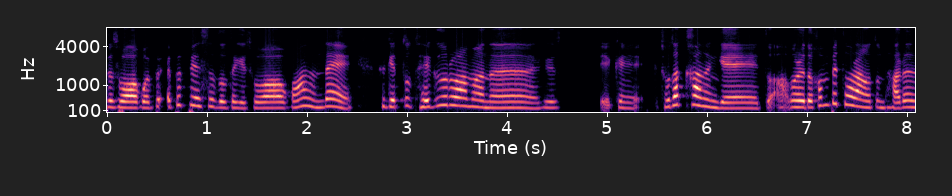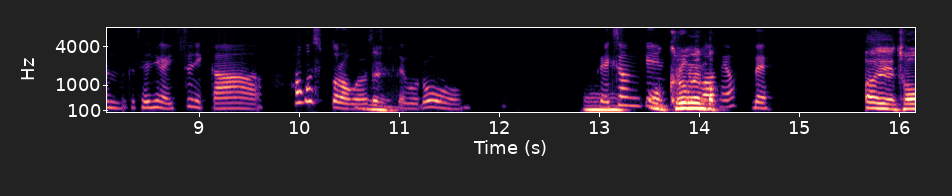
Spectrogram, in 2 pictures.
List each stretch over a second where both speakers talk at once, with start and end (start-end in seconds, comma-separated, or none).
12.9-14.3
